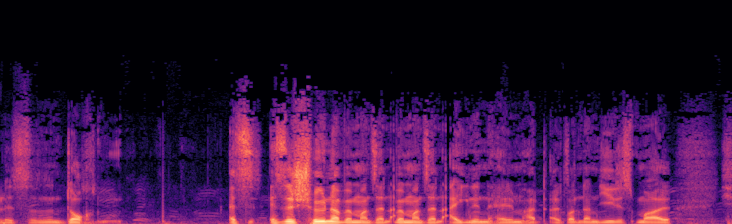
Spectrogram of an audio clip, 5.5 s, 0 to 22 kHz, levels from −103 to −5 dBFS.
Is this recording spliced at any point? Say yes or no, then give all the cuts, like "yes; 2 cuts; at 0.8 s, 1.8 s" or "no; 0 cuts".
yes; 2 cuts; at 3.0 s, 4.2 s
